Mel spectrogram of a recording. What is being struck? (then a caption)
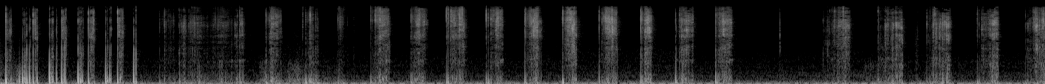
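Rose quartz chunk. Long acrylic nails scratch and tap a palm-sized chunk of solid pink rose quartz. The result is a rapid, irregular run of dry, bright scratching strokes mixed with short clicks. Each sound stops almost instantly with no ring.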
